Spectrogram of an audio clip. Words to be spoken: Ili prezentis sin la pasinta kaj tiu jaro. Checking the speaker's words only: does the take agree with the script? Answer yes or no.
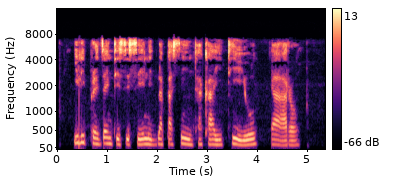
yes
